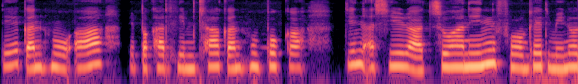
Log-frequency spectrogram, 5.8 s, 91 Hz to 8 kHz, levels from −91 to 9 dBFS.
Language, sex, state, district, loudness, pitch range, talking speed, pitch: Mizo, female, Mizoram, Aizawl, -16 LUFS, 215-235 Hz, 205 wpm, 230 Hz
